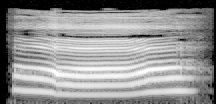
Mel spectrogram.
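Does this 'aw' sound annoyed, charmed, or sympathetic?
charmed. It is said on a higher pitch. The listener finds the puppy really cute. "By using a higher pitch"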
